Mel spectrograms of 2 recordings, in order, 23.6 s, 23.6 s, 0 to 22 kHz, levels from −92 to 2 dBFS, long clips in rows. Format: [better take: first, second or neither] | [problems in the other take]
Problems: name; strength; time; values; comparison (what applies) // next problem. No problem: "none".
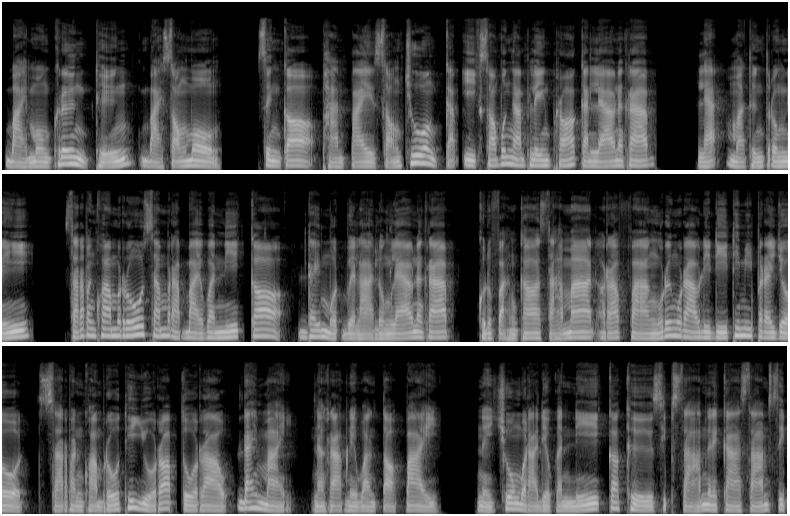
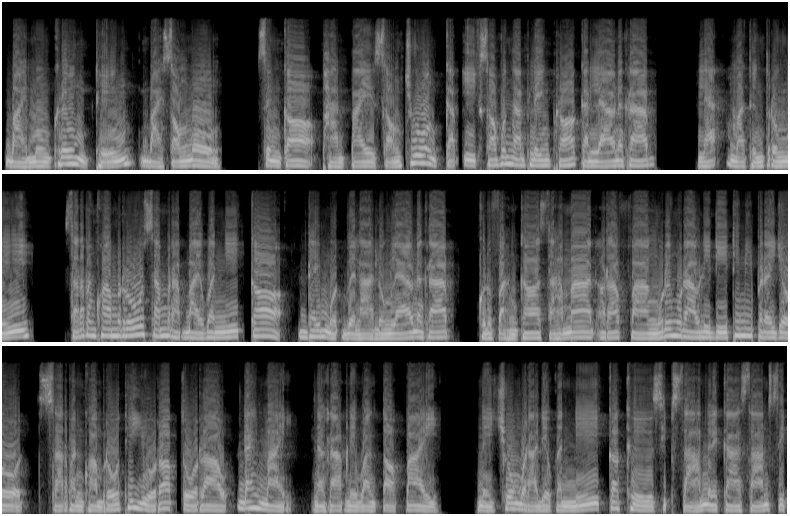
first | distortion; heavy; 24% of the sound clipped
